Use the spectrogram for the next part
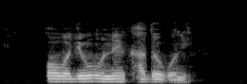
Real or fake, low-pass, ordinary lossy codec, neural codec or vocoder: real; 7.2 kHz; AAC, 32 kbps; none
